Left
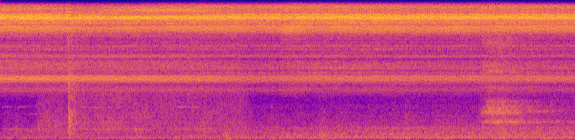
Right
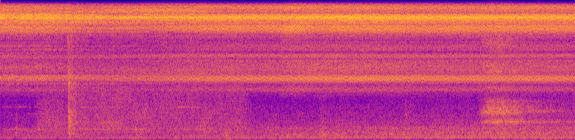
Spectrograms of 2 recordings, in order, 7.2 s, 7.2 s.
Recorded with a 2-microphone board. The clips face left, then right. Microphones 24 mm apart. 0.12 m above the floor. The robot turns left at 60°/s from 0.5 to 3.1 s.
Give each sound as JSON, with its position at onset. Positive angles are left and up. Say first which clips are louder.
{"t": 0.0, "sound": "an insect", "louder": "left 3 dB", "azimuth_deg": 155, "distance_m": 1.5}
